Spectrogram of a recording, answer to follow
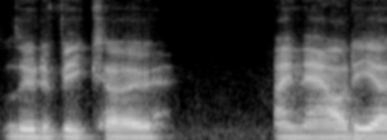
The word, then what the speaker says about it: Ludovico Einaudi: When I was writing the Nevernight books, I was listening to a guy named Ludovico Einaudi, I think it's pronounced.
